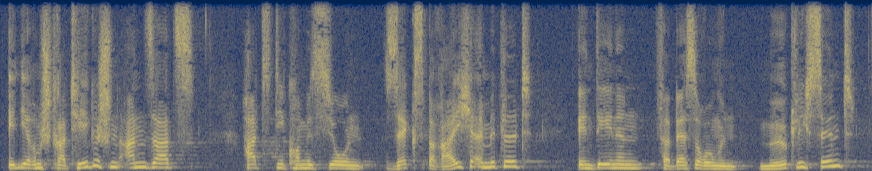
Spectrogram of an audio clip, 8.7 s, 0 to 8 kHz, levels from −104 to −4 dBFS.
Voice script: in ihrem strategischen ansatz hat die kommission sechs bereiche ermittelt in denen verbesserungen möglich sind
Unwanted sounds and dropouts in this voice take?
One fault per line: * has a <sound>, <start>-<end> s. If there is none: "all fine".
all fine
